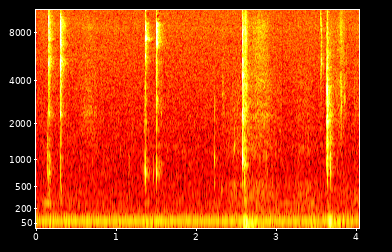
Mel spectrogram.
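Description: Sharp computer mouse clicks, single and in quick pairs, spaced irregularly over a steady low hum while an eBay listing is being filled out; close and fairly quiet.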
